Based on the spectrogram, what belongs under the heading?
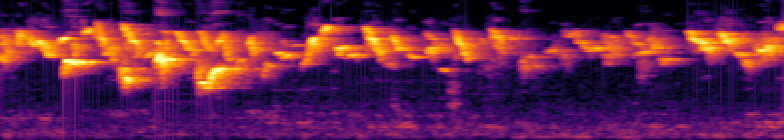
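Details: Lemon-bellied white-eye singing at dawn: dense, fast twittering with several deep downslurred notes early, then a high, even, chattering run.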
